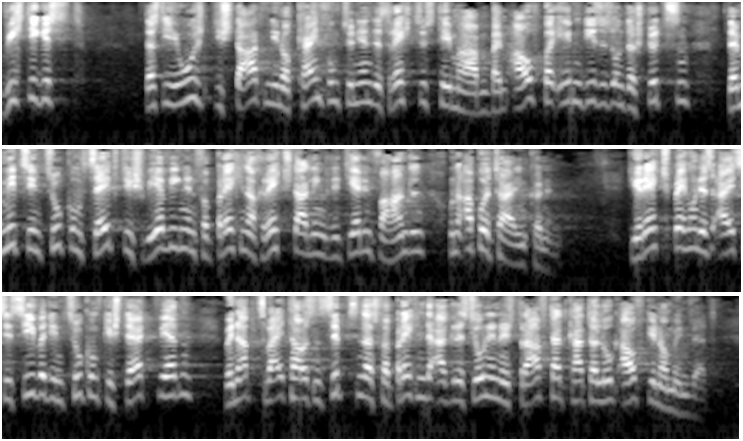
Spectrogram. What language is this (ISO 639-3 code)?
deu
